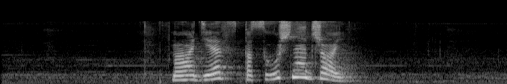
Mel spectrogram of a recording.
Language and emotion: Russian, positive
